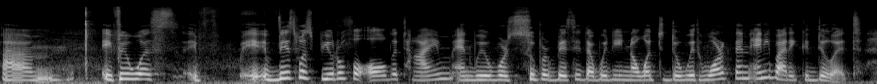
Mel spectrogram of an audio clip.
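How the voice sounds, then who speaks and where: Over noticeable background noise, a woman with a Spanish accent speaks at a moderate pace, her pitch fairly high with ordinary variation. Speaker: escrow company president. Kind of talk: podcast interview. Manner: hesitant, many fillers.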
